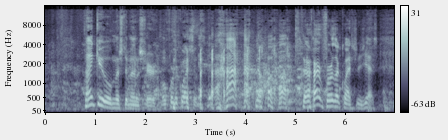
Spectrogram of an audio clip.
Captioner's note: laughter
